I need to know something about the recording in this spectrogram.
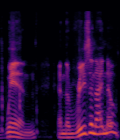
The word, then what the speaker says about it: Nguyen: Paul's last name is n G u ye N and it is a Vietnamese name yes and you if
